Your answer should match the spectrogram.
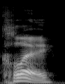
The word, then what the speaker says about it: Cleigh: We've got Clay, but it's spelled Cleigh, which I've never seen Clay spelled that way.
